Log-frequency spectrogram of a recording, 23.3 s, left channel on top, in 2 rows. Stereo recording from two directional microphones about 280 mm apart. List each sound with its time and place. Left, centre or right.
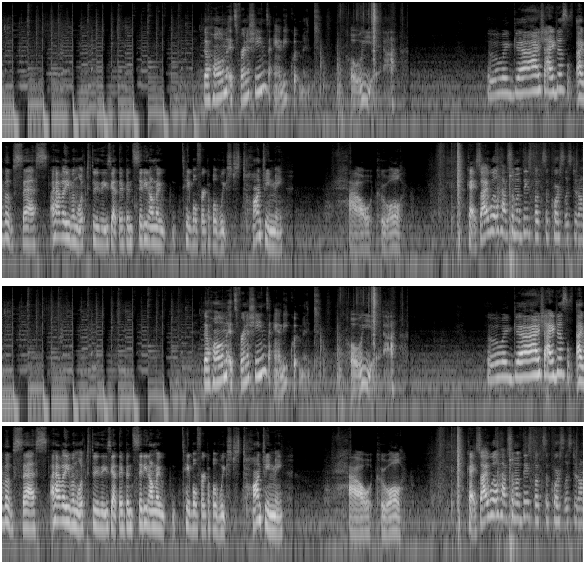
0.2 s music: centre
4.0 s speech: right
9.6 s speech: right
18.4 s speech: right
20.9 s speech: centre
